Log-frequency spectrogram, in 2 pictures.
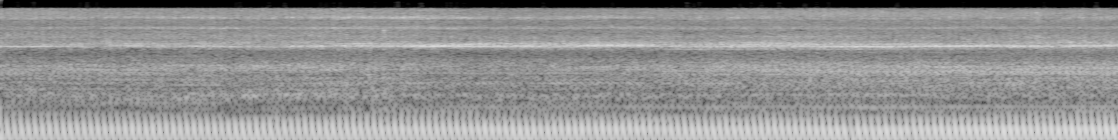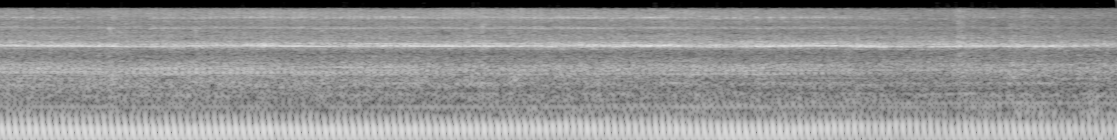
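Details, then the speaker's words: Ride mower hauling gravel: a steady high whine over the engine drone from a failing hydrostatic transaxle after Lucas additive was put in the transmission to quiet it; it's on its way out. "That dear friends, that is what a hydro sounds like after somebody decided to put Lucas in the transmission in order to make it sound quieter one last time. It's on its way out."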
